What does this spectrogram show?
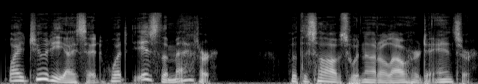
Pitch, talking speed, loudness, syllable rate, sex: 130 Hz, 215 wpm, -19 LUFS, 5.4 syllables/s, male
